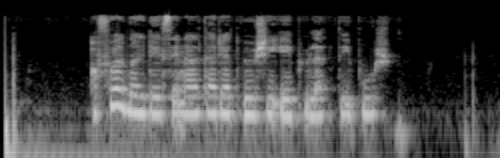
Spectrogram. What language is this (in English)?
Hungarian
